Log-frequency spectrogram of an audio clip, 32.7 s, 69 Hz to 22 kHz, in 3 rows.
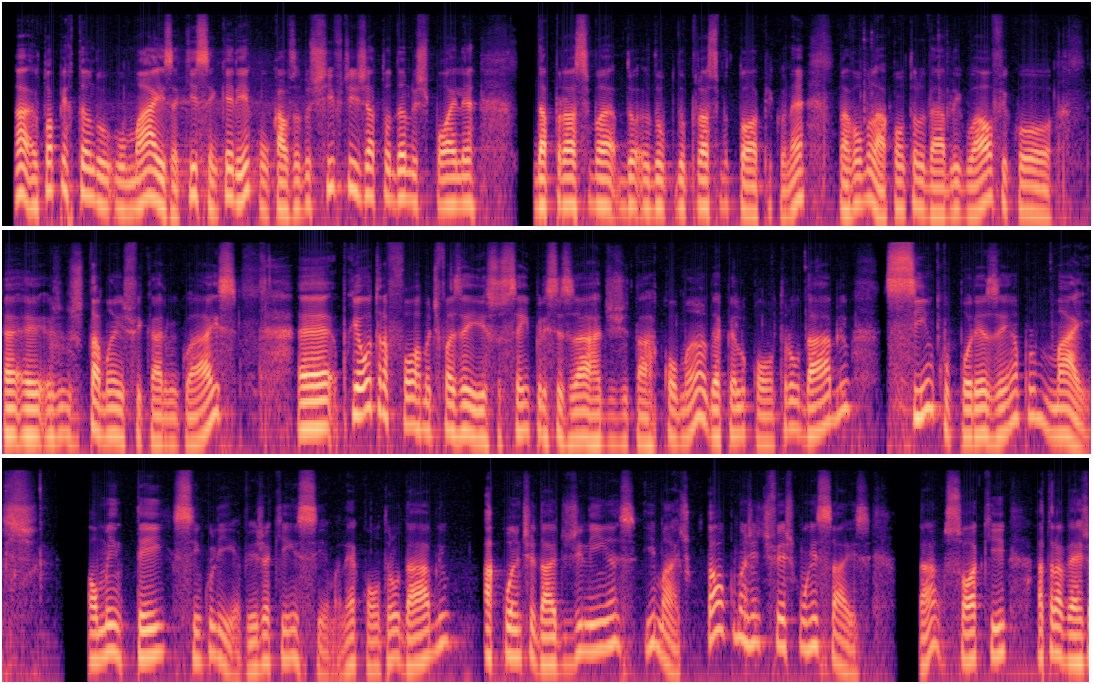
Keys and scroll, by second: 8.3 ctrl+w, 9.0 =, 18.6 ctrl+w, 20.0 5, 24.2 typing.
